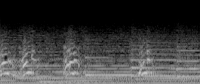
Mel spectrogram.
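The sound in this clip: A dog being petted and licking hands gives three short, high whimpering yips in quick succession over a steady low hum.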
